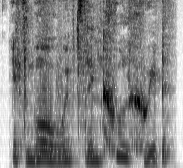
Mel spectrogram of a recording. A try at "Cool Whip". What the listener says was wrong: Cool Whip. Why do you keep putting so much emphasis on the H? Just saying Cool Whip.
